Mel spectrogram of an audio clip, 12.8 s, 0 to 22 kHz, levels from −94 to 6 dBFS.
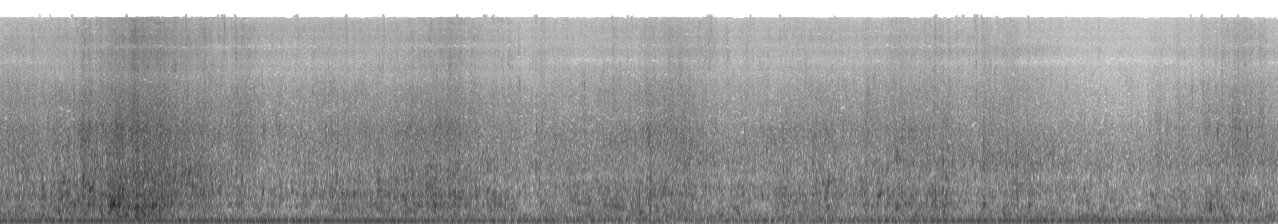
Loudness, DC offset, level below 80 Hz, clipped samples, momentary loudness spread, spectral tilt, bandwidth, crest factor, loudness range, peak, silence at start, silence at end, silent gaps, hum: -24 LUFS; under 0.1%; -32 dBFS; under 0.1%; 11 LU; -4 dB/octave; 17 kHz; 22 dB; 7 LU; -4 dBFS; 0 s; 0 s; none; none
